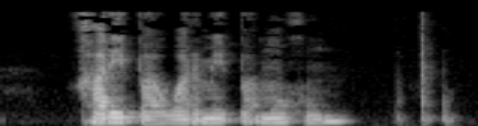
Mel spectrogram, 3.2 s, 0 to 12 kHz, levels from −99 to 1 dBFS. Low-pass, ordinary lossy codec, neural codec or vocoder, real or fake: 10.8 kHz; MP3, 32 kbps; none; real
